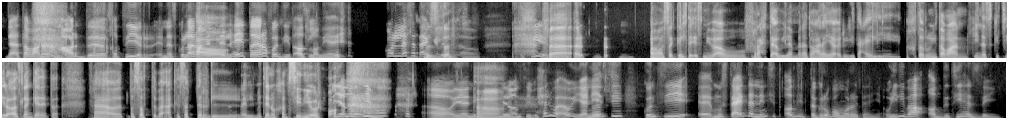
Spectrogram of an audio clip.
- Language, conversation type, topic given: Arabic, podcast, احكيلي عن مرة اضطريت تبات في المطار؟
- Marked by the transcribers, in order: tapping; distorted speech; other noise; laugh; chuckle; other background noise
